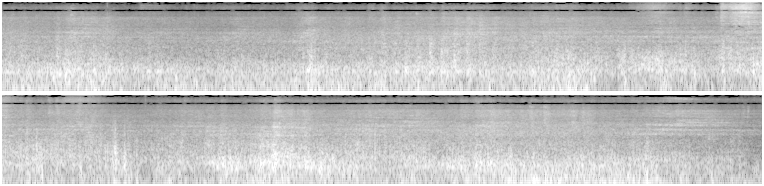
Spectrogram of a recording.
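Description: Double-stack intermodal container freight train passing close by: a steady rumble of wheels on rails with occasional sharp clacks. The sound drops away near the end as the last car goes by.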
